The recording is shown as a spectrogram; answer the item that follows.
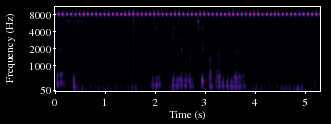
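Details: A cricket, moving its wings as it calls, gives a loud, very high, rapidly pulsing chirp while a woman nearby talks excitedly, marvelling at the sound and how long it keeps calling.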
